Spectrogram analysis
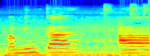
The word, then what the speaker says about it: maminka: Maminka.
